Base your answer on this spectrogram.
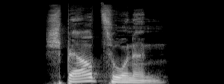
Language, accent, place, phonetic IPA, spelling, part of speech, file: German, Germany, Berlin, [ˈʃpɛʁˌt͡soːnən], Sperrzonen, noun, De-Sperrzonen.ogg
- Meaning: plural of Sperrzone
